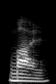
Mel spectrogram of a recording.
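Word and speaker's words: 말: means word or language the real consonant is at the end of the word so it will be pronounced as L let's say together my remember that in English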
